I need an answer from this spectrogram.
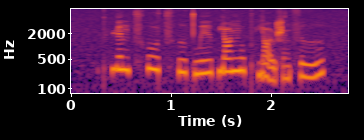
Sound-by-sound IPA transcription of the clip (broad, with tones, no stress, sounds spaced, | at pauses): pʰ ɥ ɛ˥˧ n t͡sʰ o˥˧ ʊ̯ t͡sʰ ɹ̩˥˩ t̪ w e˥ ɪ̯ p j ɑ˥ ŋ o˨ ʊ̯ pʰ j ɑ̰˨˩ ʊ̯ ʂ ɑ˦ ŋ s ɹ̩˧˥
